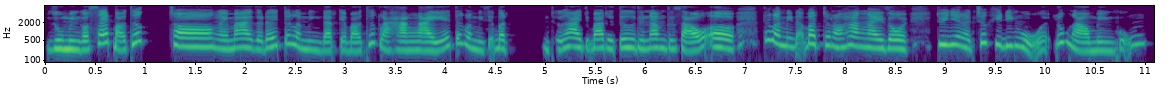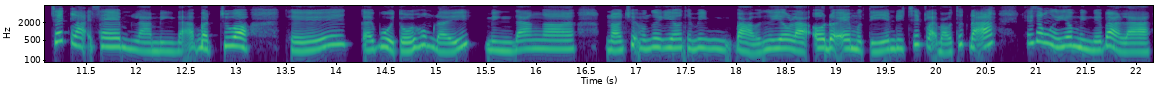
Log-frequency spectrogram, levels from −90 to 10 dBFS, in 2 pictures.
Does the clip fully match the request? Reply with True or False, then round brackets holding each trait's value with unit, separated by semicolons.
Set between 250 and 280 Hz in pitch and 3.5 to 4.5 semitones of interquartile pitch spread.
False (255 Hz; 4.9 semitones)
